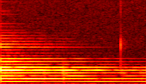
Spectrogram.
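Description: A single sustained electric guitar note on the second string at the seventh fret rings out alone, bright and steady with effects, slowly decaying over a second and a half.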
